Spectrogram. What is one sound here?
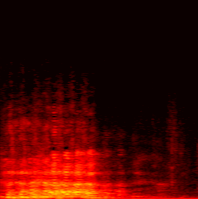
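A woman laughs into a microphone.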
